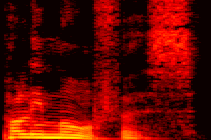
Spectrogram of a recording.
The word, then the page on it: polymorphous: British English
